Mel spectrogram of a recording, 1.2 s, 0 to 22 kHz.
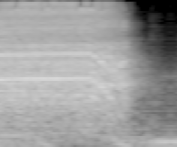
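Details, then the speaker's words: Makita 40V brushless cordless 3/4 impact wrench after regreasing impact mechanism, fixing motor noise thought to be bearing/bushing play: smooth even high whine, clean wind-down, no growl or rattle; motor now runs smoothly. "então acaba sujando mesmo giro do motor ficou macia agora"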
